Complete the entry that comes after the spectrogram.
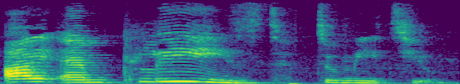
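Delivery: slow, clearly spaced English phrase; slow teaching model. Shown as a demonstration. Teacher repeating the phrase slowly for students. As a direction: spell it out slowly. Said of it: "بنحكي".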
